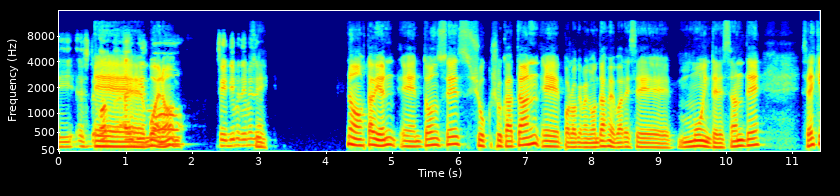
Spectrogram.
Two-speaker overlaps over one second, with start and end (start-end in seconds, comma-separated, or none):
0.5-1.8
